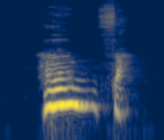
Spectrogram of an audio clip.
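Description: A voice imitates the breath of pranayama breathing, making a soft voiced, sighing hum that trails into a brief hissing exhale, close and alone.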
